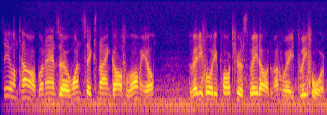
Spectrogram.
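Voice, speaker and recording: A man's voice: medium pitch, fairly even intonation, normal speed. A man, a pilot, making clipped radio calls to air traffic control over a cockpit headset radio. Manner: clipped aviation radio phrasing. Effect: pilot speaking over a cockpit headset radio. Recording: muffled cockpit radio with engine noise.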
